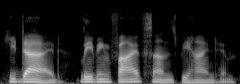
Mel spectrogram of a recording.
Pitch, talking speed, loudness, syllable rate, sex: 110 Hz, 175 wpm, -20 LUFS, 4.2 syllables/s, male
